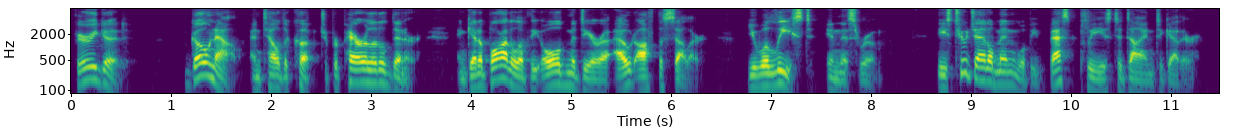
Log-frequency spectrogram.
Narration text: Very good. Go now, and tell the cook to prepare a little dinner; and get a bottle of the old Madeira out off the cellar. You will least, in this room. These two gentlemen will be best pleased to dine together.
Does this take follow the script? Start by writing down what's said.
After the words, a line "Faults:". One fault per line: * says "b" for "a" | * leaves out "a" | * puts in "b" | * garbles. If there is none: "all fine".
Very good. Go now, and tell the cook to prepare a little dinner; and get a bottle of the old Madeira out off the cellar. You will least, in this room. These two gentlemen will be best pleased to dine together.
Faults:
all fine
